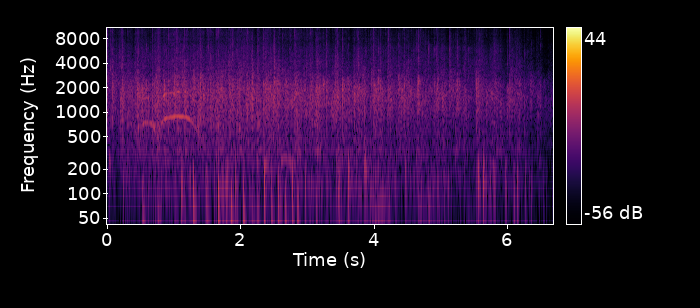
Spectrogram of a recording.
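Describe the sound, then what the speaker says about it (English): A room full of attendees gives panelists at a student activism and entrepreneurship session a round of applause, loud continuous clapping that swells early and slowly tapers off, with a brief whistle-like tone near the start. "So can we just give them a round of applause?"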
